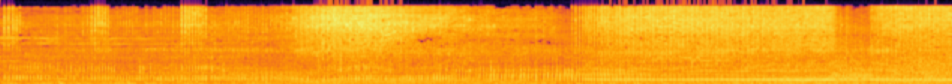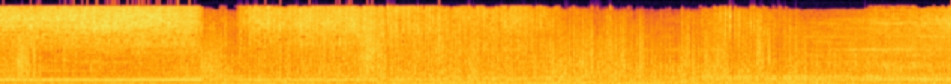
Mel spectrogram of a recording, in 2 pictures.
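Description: Motorcycle engine running steadily while riding, with heavy wind rumble on the microphone.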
